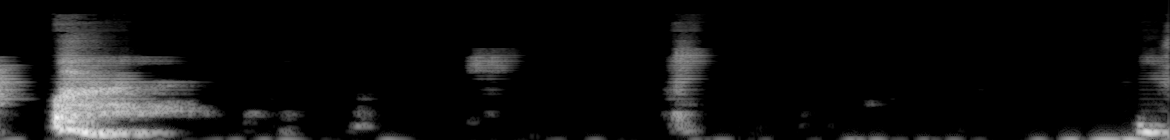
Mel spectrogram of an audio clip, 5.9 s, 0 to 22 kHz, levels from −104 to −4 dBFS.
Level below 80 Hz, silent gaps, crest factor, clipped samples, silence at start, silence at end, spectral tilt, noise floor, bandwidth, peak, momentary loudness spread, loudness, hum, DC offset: -66 dBFS; 2.14-2.21 s, 2.88-2.92 s, 3.23-3.29 s; 26 dB; under 0.1%; 0 s; 0 s; -7.5 dB/octave; -88 dBFS; 12.5 kHz; -2 dBFS; 27 LU; -21 LUFS; none; under 0.1%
